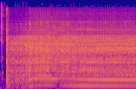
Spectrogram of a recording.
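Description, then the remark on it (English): A powerful blender switches on with a sharp click and roars at a steady, loud motor whine, its pitch rising slightly and then holding as it churns through ají panca peppers. “So place your peppers in the blender.”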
